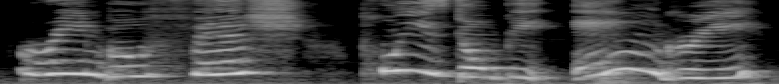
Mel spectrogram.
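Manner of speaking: high, slow, timid plea; pleading little fish. A narrator's reading. Little blue fish pleading with the rainbow fish, high and timid. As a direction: coax him gently, small and hopeful.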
